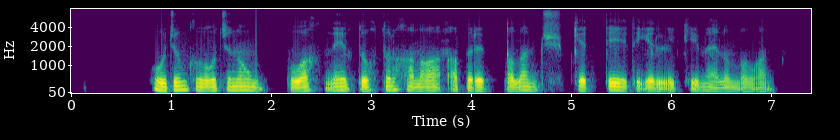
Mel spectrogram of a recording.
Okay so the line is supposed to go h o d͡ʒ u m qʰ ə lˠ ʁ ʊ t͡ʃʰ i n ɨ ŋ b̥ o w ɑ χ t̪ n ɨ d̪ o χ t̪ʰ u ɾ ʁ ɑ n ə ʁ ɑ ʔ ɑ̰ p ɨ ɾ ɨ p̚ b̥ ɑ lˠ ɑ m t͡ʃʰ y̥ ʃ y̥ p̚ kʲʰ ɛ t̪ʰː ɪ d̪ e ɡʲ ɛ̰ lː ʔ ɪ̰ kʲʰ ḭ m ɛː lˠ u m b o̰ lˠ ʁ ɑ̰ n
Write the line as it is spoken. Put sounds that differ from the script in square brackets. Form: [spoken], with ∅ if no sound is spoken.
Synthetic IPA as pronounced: h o d͡ʒ u m qʰ ə lˠ ʁ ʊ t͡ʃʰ i n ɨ ŋ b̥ [u] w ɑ χ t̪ n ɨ d̪ o χ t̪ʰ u ɾ [χ] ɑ n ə ʁ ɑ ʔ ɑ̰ p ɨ ɾ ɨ p̚ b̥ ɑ lˠ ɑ m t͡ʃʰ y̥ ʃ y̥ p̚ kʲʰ ɛ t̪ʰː ɪ d̪ e ɡʲ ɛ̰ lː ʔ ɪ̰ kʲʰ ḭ m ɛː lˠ u m b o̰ lˠ ʁ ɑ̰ n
